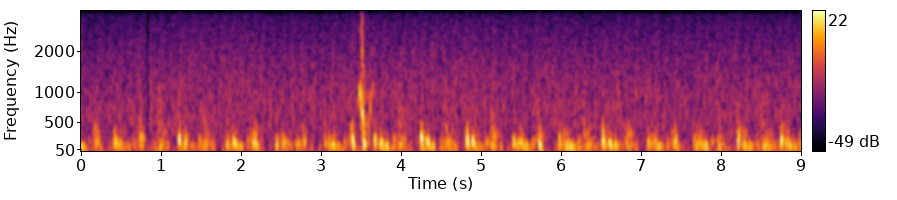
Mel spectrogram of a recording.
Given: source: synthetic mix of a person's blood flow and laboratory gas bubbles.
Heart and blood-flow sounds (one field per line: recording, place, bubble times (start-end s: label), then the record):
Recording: Doppler ultrasound of blood flow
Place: precordium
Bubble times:
3.44-3.68 s: bubbles
From the record:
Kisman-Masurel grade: 112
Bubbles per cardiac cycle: 1 to 2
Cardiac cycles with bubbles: 1 to 10%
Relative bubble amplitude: moderate (0.250 to 0.450)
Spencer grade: 1 (occasional bubble signal discernible with the cardiac motion signal, with majority of cardiac periods free of bubbles)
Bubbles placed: anywhere in the cardiac cycle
